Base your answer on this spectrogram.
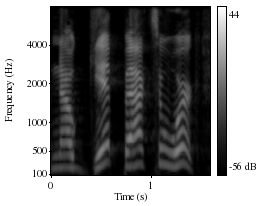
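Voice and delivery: loud, slow barked command; shouting order. Acted. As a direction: drive them back to work with a shout. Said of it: "But Pharaoh shouted".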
